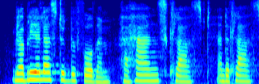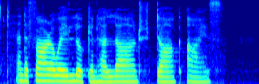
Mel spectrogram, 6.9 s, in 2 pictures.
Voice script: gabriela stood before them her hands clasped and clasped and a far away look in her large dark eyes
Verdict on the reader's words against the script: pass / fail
pass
